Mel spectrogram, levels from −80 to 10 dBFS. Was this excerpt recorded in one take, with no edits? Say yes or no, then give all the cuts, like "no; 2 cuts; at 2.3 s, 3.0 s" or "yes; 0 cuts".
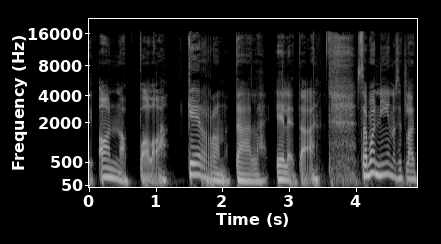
yes; 0 cuts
